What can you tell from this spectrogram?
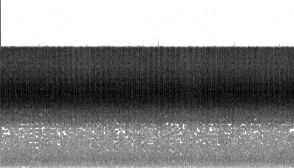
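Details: Many crickets sing at night in a summer forest, their high, fast-pulsing trill running without pause and at even loudness, with nothing else audible.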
